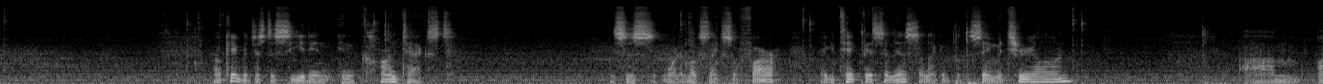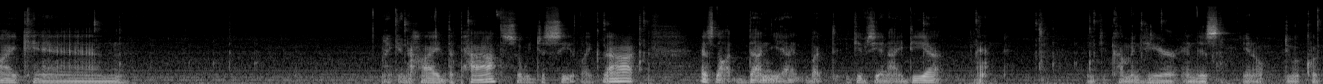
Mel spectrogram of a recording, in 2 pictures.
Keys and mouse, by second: 4.3-6.3 middle drag, 8.0-9.6 right drag, 9.6 ctrl+l, 12.0 a, 13.5-15.0 right drag, 15.0 click, 15.2 middle click, 17.1-19.1 middle drag, 22.0 middle click, 26.4 click.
